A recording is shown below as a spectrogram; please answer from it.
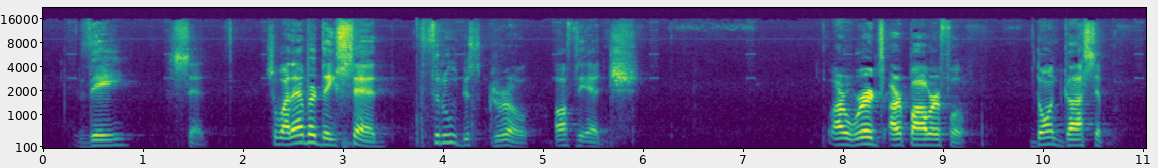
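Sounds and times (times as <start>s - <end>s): man speaking: 0.3s - 6.1s, 7.8s - 10.8s.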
